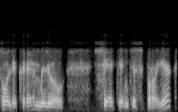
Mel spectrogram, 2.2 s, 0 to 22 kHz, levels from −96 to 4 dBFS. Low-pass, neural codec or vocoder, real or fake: 7.2 kHz; none; real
